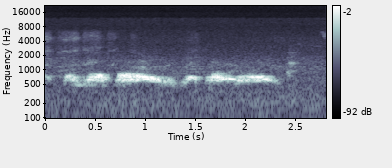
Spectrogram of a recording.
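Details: Distant spotted dove cooing, as playback to get a caged dove calling: several low, soft coos in two phrases over a steady background hiss, with faint higher chirps behind.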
